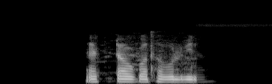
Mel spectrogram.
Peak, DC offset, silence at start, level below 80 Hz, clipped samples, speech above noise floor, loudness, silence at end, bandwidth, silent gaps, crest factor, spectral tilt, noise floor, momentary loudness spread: -2 dBFS; under 0.1%; 0.85 s; -66 dBFS; under 0.1%; 41 dB; -21 LUFS; 0.75 s; 6.8 kHz; none; 20 dB; -8.5 dB/octave; -62 dBFS; 8 LU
